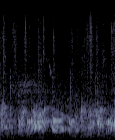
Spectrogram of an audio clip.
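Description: Pigeons coo in a steady, throaty murmur, several birds close by with overlapping soft rolling calls throughout, no talk.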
